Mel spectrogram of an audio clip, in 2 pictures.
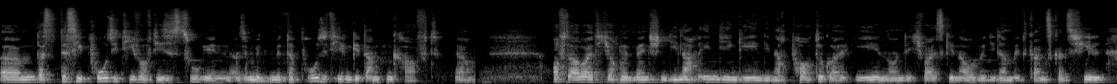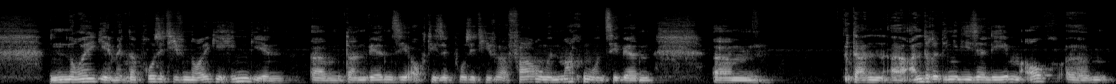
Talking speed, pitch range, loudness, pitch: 175 wpm, 100-115 Hz, -25 LUFS, 110 Hz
